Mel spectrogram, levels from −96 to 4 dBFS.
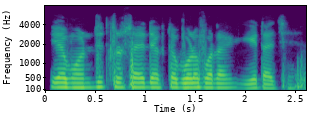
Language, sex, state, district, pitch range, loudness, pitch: Bengali, male, West Bengal, Jalpaiguri, 150-160 Hz, -19 LUFS, 155 Hz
